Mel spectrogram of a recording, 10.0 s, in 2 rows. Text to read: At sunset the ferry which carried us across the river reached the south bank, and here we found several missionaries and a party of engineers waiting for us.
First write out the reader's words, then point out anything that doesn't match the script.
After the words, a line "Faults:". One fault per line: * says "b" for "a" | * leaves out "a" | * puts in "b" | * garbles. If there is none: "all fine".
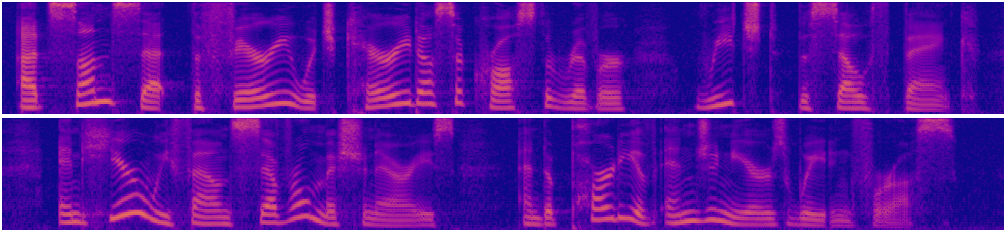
At sunset the ferry which carried us across the river reached the south bank, and here we found several missionaries and a party of engineers waiting for us.
Faults:
all fine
